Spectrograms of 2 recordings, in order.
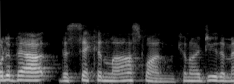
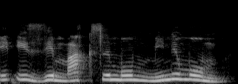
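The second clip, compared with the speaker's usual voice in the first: slow, put-on attempt at a German accent; 3 semitones higher than usual. Going over a maths question, reading the theorem's name in a German accent. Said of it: "That's my best German accent".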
